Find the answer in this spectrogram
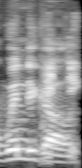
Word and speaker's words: wendigo: way to say it wendigo wendigo or wendingo oh wendigo there's no there's no end and there's no end when to go okay all right we'll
